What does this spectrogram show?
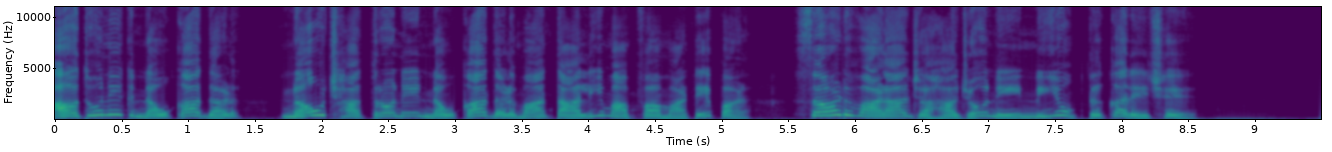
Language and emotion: Gujarati, neutral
